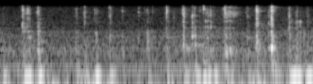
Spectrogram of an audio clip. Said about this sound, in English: So I'm going to type in a bunch of code.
